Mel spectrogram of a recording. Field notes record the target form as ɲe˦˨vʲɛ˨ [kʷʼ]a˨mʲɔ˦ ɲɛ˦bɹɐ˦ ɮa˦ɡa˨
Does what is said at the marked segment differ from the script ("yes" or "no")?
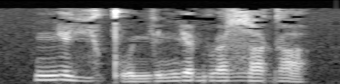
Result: no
